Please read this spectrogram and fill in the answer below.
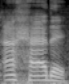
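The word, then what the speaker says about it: أحد: কুফান আহাদে কখনোই আহাদ বলবেন না। আহাদ বা আহাদ। কোনটিই বলবেন না। আহাদ বা আহাদ। এই কোনটি বলবেন না। বলবেন হচ্ছে আহাদে।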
